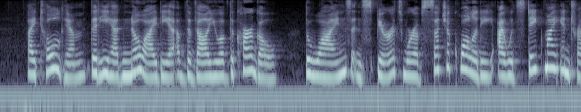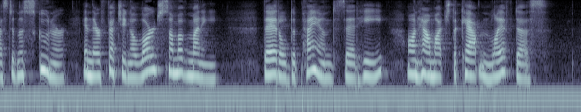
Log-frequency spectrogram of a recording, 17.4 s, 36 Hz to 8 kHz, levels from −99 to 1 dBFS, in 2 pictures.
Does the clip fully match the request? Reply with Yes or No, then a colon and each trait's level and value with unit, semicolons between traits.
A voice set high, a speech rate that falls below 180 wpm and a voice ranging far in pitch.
No: high, 205 Hz; average, 170 wpm; average, 3.2 semitones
